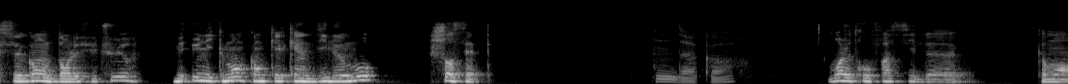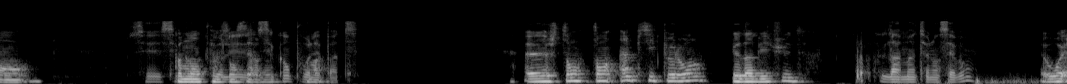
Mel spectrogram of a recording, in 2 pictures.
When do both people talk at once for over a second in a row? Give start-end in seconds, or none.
12.4-13.9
